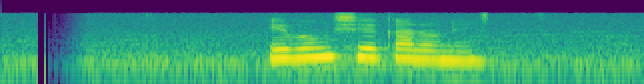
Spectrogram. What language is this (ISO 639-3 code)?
ben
